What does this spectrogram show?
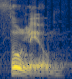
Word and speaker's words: thulium: is thulio and i should distress that it's pronounced thulium because it's named after the greek word of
